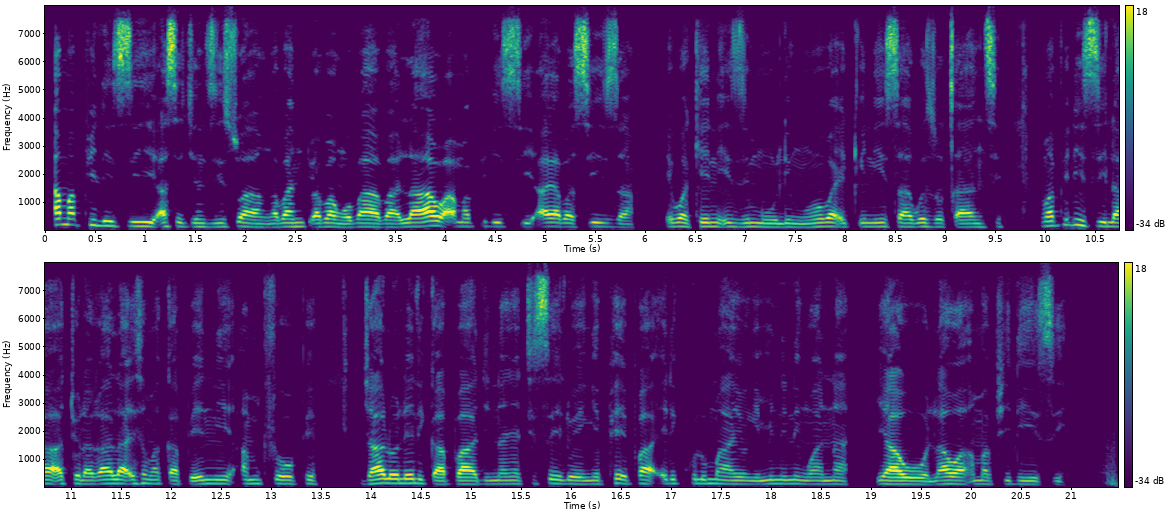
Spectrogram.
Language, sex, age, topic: North Ndebele, female, 18-24, health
